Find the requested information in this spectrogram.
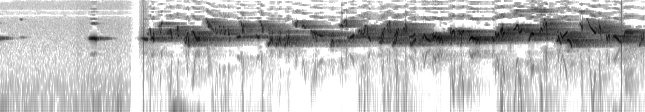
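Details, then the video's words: Continuous rambling song of a Townsend's solitaire after a brief single note: a fast, unbroken stream of high, clear warbled notes sliding up and down, lasting over six seconds. "Townsend's Solitaire Song! Townsend's Solitaire Call! - Solitario Norteño Canto"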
